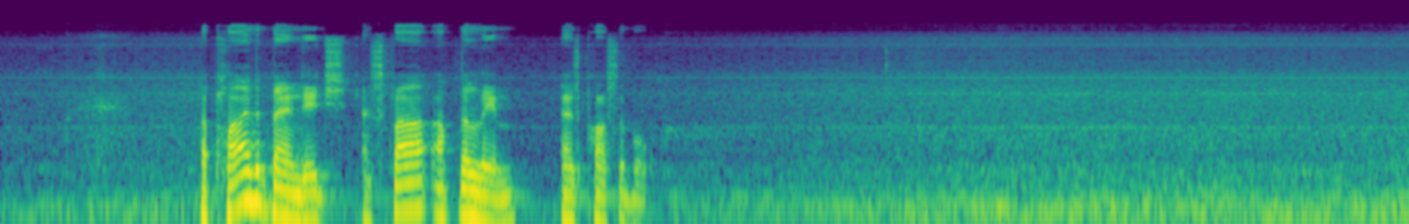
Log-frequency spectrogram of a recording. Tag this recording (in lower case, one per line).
speech
outside, rural or natural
